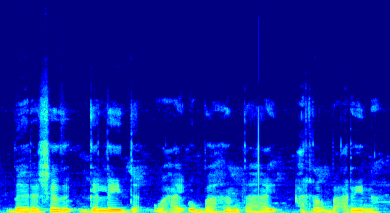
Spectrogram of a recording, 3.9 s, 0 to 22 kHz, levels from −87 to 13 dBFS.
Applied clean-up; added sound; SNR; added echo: none; none; none; none.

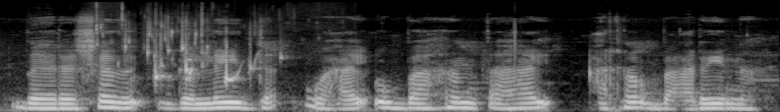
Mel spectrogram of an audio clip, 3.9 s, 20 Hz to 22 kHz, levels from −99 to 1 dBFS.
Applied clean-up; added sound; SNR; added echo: neural mask model RNNoise.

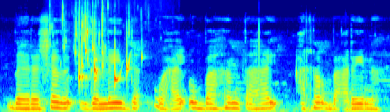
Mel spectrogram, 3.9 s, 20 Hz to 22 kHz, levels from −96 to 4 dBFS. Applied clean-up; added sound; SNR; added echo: none; Trickle, dribble; 4 dB; none.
